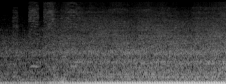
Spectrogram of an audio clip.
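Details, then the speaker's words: 1JZ Toyota Chaser converted to manual with reconditioned R154 gearbox and twin plate clutch: deep engine rumble with a loud fast even rattle, growing with revs, as the twin clutch plates float while the pedal is depressed in neutral. "it actually shocked me how loud the twin flight is because obviously twin plates make a lot of sound because when you've depressed the clutch the two plates are like sort of floating in between everything so you're gonna hear that weird like ra"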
